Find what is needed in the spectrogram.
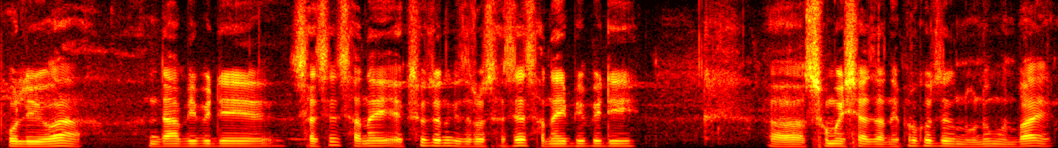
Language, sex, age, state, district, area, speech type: Bodo, male, 60+, Assam, Chirang, rural, spontaneous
